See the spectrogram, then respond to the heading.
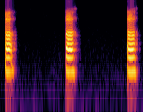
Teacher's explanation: حمزہ کو اس کے مخرج سے، مخرج یعنی اقصی حلق سے، مع صفت جہر اور شدت کے ادا کرنا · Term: تحقیق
